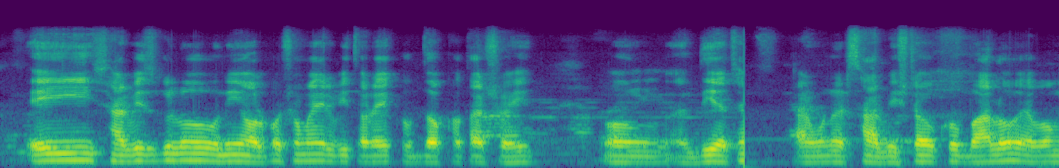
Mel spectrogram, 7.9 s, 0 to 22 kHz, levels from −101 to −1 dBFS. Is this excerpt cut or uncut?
cut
